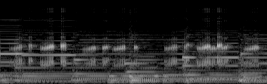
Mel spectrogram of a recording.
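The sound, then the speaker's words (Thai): Frogs croak in a steady stream of overlapping, raspy calls, loud, with several pulsing bursts repeating across the whole stretch and no voices. “มีกบอยู่สองตัว มองหาที่อยู่ใหม่ เพราะน้ำในสระหนอง คลอง และลำธารบริเวณที่พวกมันเคยอาศัยอยู่นั้น เริ่มแห้งขอด”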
